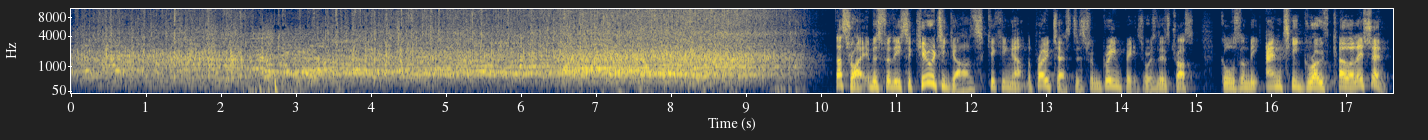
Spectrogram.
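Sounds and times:
crowd cheering: 0.0s - 10.1s
speech: 10.2s - 17.6s.

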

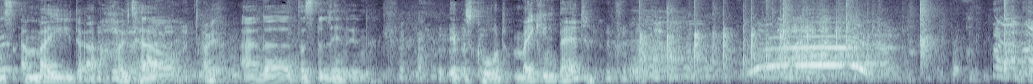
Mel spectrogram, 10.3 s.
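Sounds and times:
speech: 0.0s - 6.7s
laughter: 0.9s - 3.0s, 3.8s - 4.7s, 5.9s - 10.3s
one man applauding sarcastically: 6.6s - 10.3s.

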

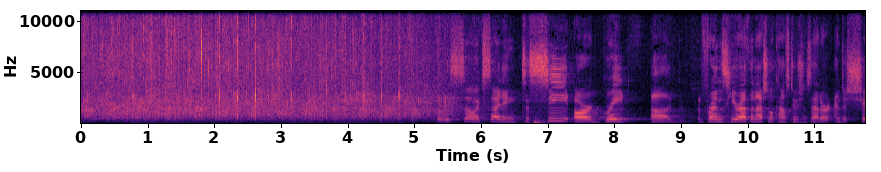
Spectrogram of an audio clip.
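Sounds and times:
live audience round of applause: 0.0s - 5.8s
speech: 5.4s - 11.7s.

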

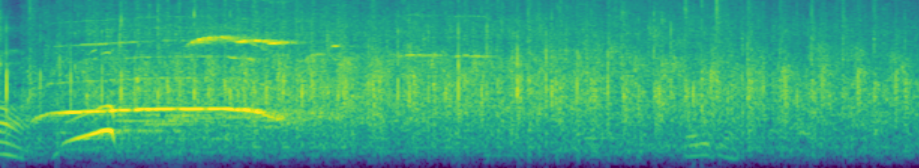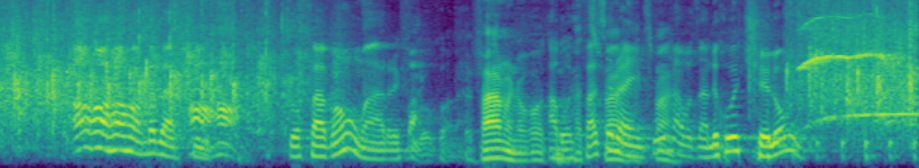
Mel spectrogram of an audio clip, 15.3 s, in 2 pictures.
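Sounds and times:
audience clapping for musicians at a concert: 0.0s - 10.7s, 14.2s - 15.3s
whistles: 0.6s - 4.4s, 14.3s - 15.3s
speech: 9.0s - 14.7s.

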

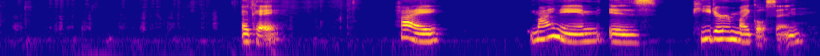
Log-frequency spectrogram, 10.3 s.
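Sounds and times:
pen scratching on paper: 0.0s - 3.2s
speech: 3.0s - 3.6s, 5.0s - 5.6s, 6.6s - 10.1s.

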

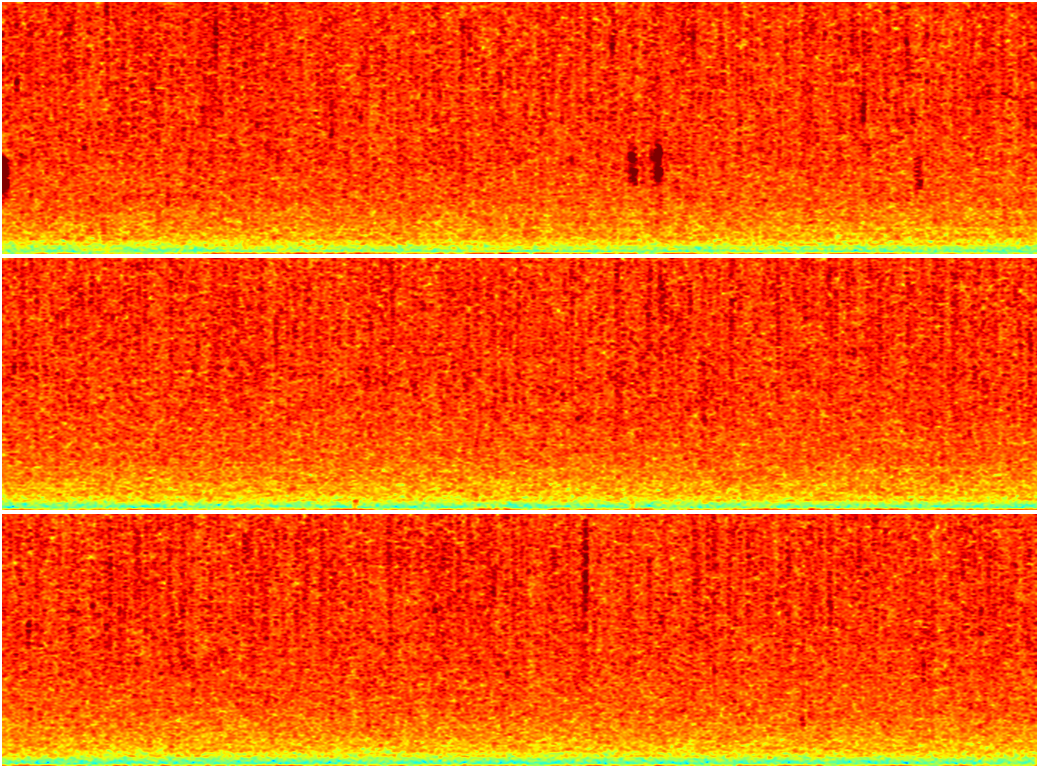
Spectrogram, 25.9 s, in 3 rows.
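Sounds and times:
trees swaying in the wind: 0.0s - 16.2s
babbling creek: 0.0s - 25.8s.

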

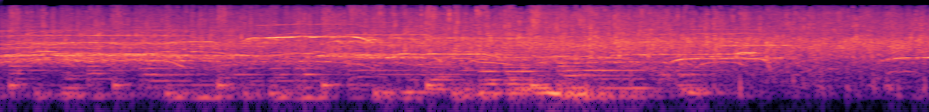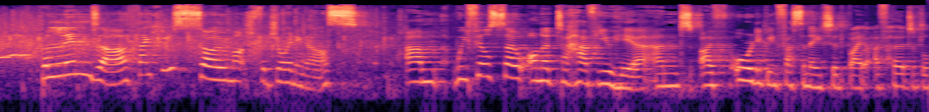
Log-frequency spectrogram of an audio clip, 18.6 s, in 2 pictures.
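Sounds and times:
whoops and cheers: 0.0s - 9.8s
live audience in Canberra clapping: 0.0s - 13.6s
speech: 9.7s - 18.5s.

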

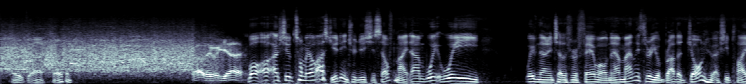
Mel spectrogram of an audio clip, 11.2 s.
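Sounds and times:
applause sound effect from a button: 0.0s - 3.3s
speech: 0.2s - 1.2s, 2.9s - 11.1s.

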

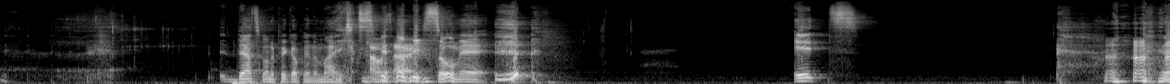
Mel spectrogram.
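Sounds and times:
breathy swallow: 0.0s - 2.2s
person sipping a drink: 0.0s - 2.2s
glass clinking: 0.3s - 2.2s
speech: 2.2s - 5.4s, 8.0s - 8.4s, 11.0s - 11.7s
laughter: 11.0s - 11.7s.

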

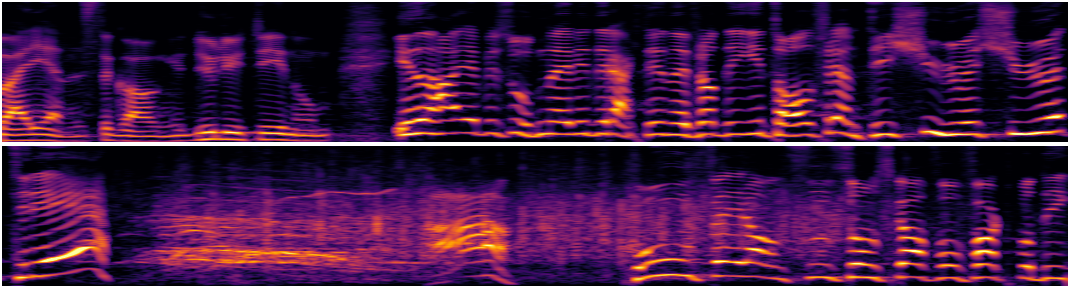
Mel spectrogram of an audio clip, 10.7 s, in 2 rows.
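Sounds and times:
speech: 0.0s - 6.7s, 7.5s - 10.6s
conference audience clapping: 5.9s - 10.6s
brief rising cheer: 6.0s - 8.6s.

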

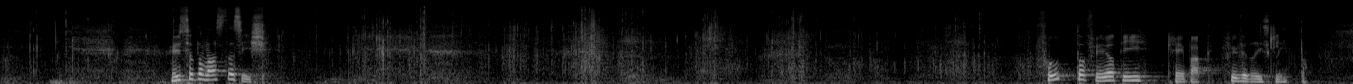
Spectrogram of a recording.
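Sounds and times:
plastic garbage bag crinkling: 0.0s - 10.8s
speech: 1.7s - 2.8s, 10.5s - 13.2s.

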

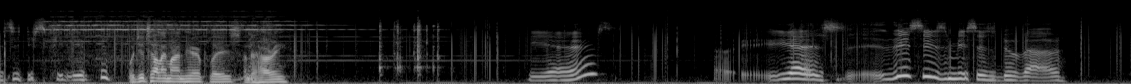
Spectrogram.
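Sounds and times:
speech: 0.0s - 3.0s, 5.3s - 6.1s, 7.2s - 10.8s
telephone ringing: 0.3s - 5.0s.

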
